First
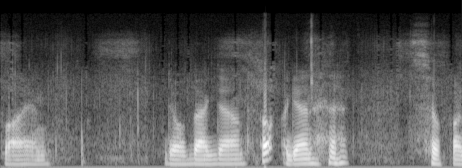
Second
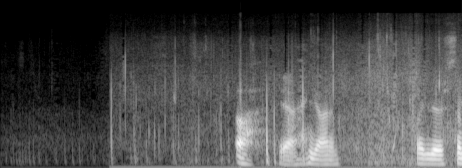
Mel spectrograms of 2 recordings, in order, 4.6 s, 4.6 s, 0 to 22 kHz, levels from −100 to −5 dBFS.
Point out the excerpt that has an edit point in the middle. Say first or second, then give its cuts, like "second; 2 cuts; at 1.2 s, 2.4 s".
second; 1 cut; at 1.1 s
